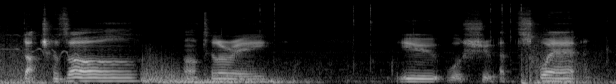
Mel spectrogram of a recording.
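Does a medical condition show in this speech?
No.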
